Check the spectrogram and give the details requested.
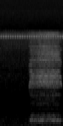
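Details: Barn owl inside a nest box in Cabañeros National Park, Spain, late January, where a pair was copulating early in the season; a single harsh, raspy hissing burst of about half a second rises out of quiet background hum.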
